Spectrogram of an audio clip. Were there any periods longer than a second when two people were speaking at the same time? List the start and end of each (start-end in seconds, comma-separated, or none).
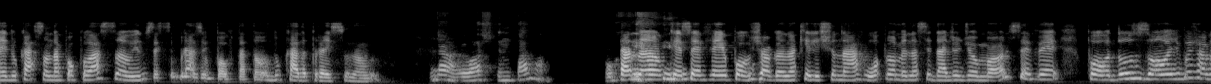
none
